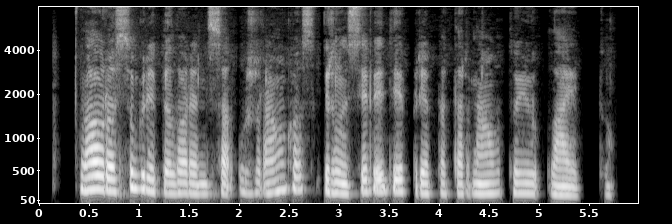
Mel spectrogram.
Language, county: Lithuanian, Vilnius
